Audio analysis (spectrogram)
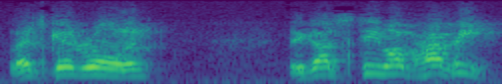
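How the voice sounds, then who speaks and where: Bright, husky pushy crew boss. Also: male voice, high-pitched, expressive, moderate pace, heavily acted. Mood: impatient, bossy. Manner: blunt, pushy, colloquial. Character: brisk, bossy oil-drilling crew boss. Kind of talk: 1940s radio drama acting. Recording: muffled old radio broadcast.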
